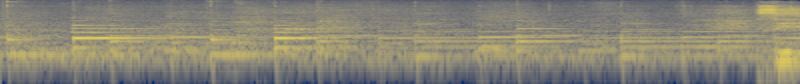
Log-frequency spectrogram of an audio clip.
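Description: Ukulele playing the song's introduction: a melody of single plucked notes. A voice comes in singing right at the end.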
